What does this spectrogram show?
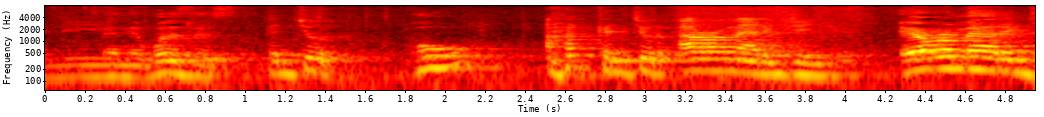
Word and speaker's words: kencur: Kencur. Who? Kencur. Aromatic ginger. Aromatic ginger. Aromatic ginger. Say it again. Aromatic. No. Say it in this. Kencur. Injur. Kencur. How you spell it? K-E. Oh, Ken. Kencur. Kenchur.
